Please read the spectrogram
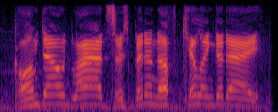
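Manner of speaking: very loud, high, shrill beast-like yell. Narrating the scene, voice the werebore yelling over the guards: loud yelling werebore. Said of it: "who's really loud, yelling over the top of them".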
